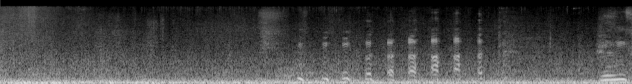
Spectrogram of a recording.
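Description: Flames roar with a deep, steady rumble.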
